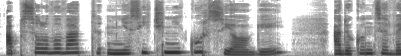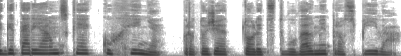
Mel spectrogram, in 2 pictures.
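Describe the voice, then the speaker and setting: Woman audiobook narrator, expressive storyteller, dry close studio sound. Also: mid-range voice, no echo. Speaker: audiobook reader.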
